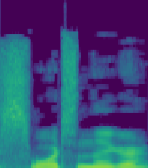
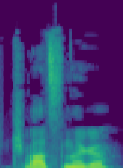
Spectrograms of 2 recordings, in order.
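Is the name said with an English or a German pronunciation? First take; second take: English; German. First: The name is said with an English pronunciation. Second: The name is said with an Austrian German pronunciation. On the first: The speaker calls it wrong. "we're both saying Schwarzenegger, although we're both from Austria and we know how to correctly pronounce his name" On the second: The speaker calls it right. "But just so you know"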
